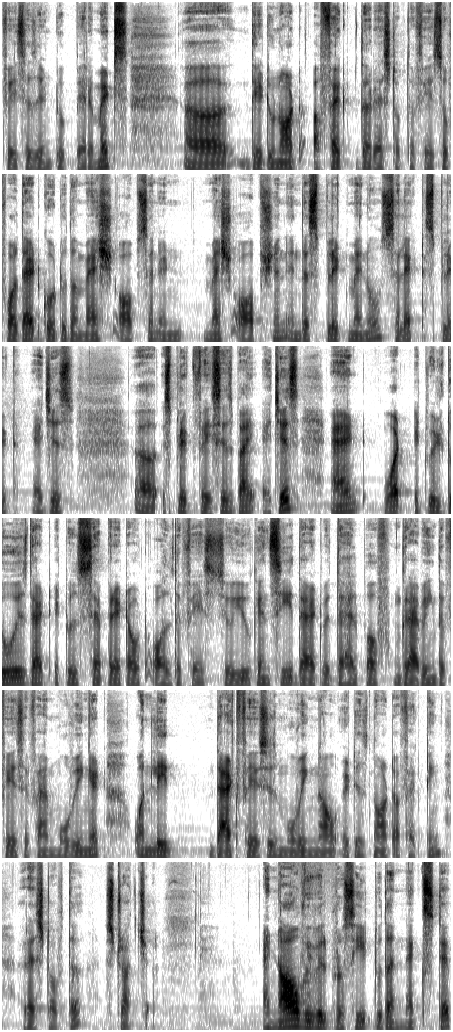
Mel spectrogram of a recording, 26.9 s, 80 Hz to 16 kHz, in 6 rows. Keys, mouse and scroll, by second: 1.0 Escape, 3.5 a, 7.0-14.4 drag, 15.7 click, 16.6 click, 17.8 g, 20.8 Escape, 22.2 click, 24.6 g.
